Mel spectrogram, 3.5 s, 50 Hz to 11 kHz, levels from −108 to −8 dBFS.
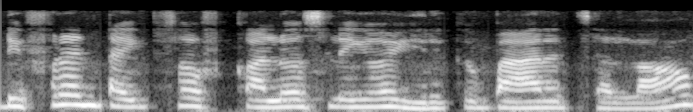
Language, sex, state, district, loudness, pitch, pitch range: Tamil, female, Tamil Nadu, Chennai, -16 LUFS, 205 Hz, 180-225 Hz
